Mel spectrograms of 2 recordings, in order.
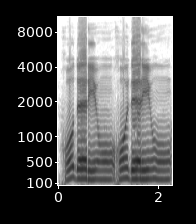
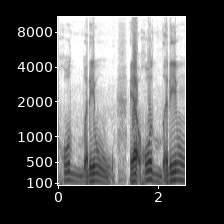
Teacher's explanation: yaitu pangkal lidah terangkat dan dia menebal Kemudian yang kedua idbaq idbaq itu lidah kita lebih melekat-lekat ke atas langit sehingga dia menebal suara huruf dadnya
